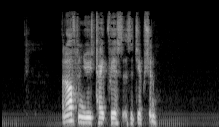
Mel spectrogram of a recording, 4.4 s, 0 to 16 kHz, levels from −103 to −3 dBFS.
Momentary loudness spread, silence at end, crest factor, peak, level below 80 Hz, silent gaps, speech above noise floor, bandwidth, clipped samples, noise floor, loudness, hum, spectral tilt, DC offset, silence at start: 12 LU; 1.25 s; 24 dB; -4 dBFS; -62 dBFS; none; 49 dB; 11 kHz; under 0.1%; -73 dBFS; -24 LUFS; 50 Hz at -55 dBFS; -5.5 dB/octave; under 0.1%; 1.25 s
